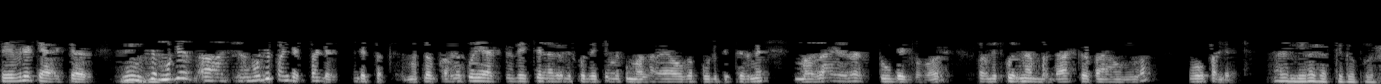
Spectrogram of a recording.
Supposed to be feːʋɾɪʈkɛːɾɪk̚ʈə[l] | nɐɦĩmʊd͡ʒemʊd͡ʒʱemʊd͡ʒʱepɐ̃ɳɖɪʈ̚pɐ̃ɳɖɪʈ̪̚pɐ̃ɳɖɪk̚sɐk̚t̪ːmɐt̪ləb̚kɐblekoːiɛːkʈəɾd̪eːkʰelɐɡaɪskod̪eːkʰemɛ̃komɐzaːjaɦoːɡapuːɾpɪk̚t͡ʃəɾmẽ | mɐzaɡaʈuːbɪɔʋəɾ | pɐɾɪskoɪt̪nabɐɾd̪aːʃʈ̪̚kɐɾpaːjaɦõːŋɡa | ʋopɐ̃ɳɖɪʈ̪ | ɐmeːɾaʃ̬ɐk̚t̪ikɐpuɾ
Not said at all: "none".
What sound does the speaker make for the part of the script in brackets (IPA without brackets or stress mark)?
ɾ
